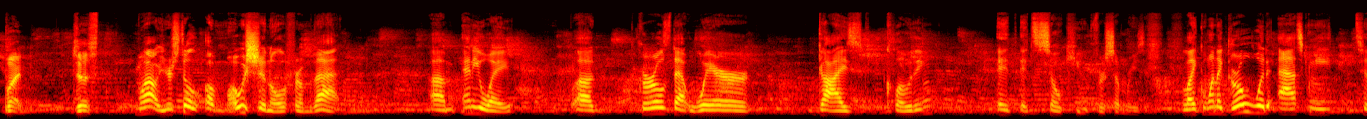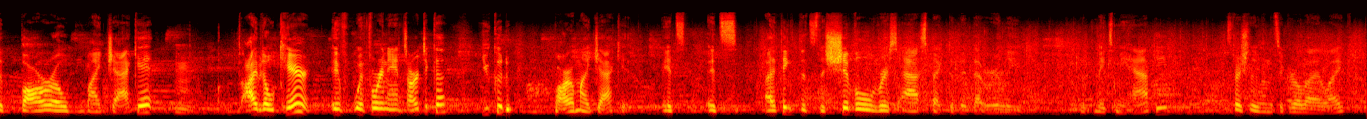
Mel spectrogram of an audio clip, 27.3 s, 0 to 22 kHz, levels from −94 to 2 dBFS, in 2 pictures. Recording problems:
thin; somewhat; fading below 300 Hz
chatter from many people; noticeable; throughout; 15 dB below the speech

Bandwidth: 14 kHz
